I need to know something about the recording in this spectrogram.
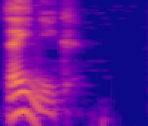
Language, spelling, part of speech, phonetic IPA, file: Russian, тайник, noun, [tɐjˈnʲik], Ru-тайник.ogg
- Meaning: hiding place, cache, secret compartment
